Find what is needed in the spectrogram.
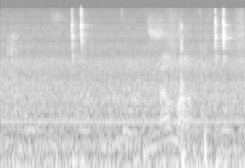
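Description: Near silence: room tone with a faint steady hum and a few faint clicks, a couple near the middle and one near the end.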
